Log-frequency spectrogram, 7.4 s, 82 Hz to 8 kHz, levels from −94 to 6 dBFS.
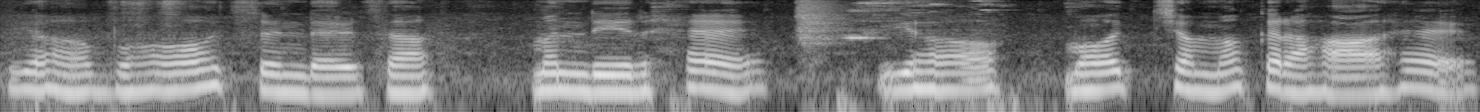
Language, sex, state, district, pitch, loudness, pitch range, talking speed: Hindi, male, Madhya Pradesh, Dhar, 200 Hz, -15 LUFS, 185-210 Hz, 90 wpm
